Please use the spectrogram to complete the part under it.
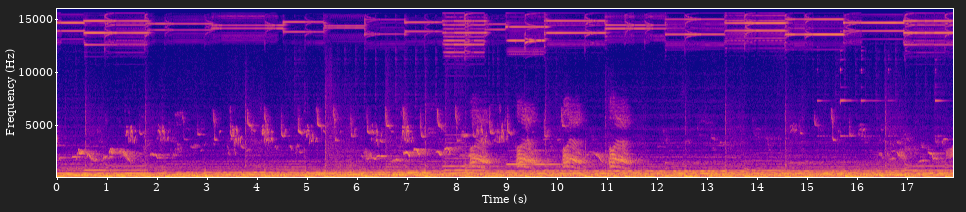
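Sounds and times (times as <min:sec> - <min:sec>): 
birds chirping and singing in Germany: 0:00.0 - 0:17.9.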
